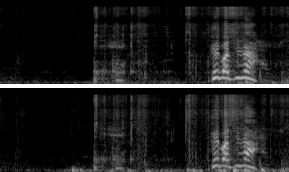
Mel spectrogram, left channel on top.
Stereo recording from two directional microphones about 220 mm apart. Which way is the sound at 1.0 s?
10° right (ahead or behind).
